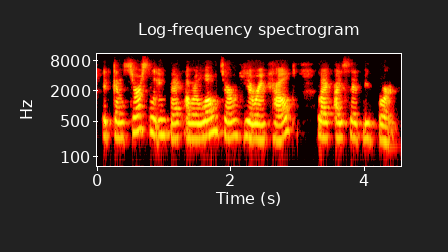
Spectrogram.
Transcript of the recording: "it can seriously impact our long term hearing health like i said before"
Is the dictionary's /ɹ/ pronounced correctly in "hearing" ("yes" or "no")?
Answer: yes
